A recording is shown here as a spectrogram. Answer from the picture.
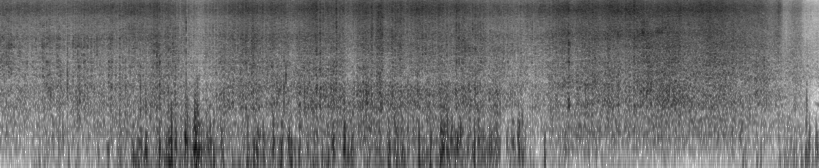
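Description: Wind rushing over the microphone of a skier's camera moving fast over snow, a loud steady rush that swells and eases a little, mixed with the hiss of skis sliding on snow.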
